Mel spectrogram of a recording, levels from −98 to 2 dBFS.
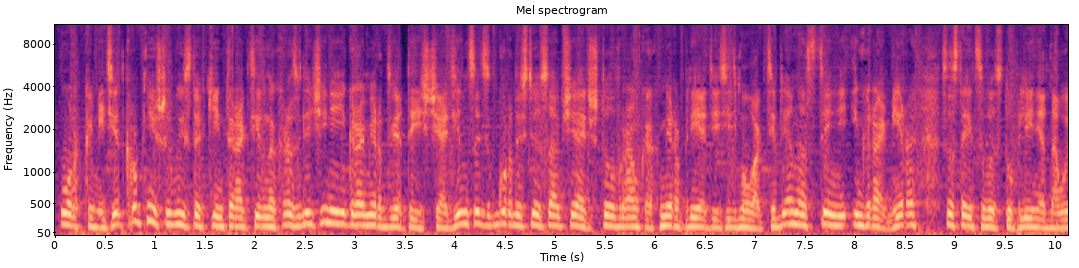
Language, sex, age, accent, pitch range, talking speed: Russian, male, 20-39, native, 135-175 Hz, 125 wpm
